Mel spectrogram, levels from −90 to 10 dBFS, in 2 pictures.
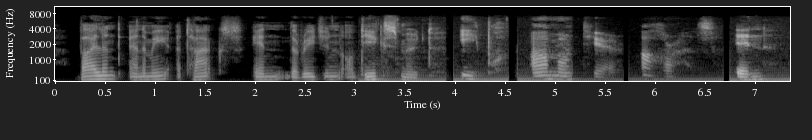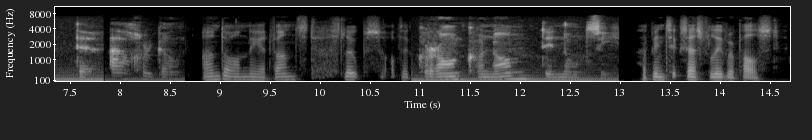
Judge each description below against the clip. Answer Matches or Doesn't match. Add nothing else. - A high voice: Doesn't match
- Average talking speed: Doesn't match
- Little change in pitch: Matches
